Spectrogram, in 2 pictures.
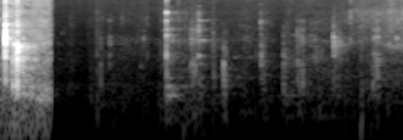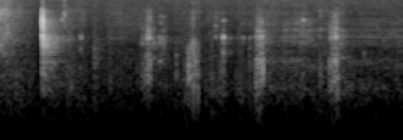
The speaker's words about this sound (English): It's time for the taste test. Let's give this a taste. I've got some cucumbers hanging off my spoon here.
